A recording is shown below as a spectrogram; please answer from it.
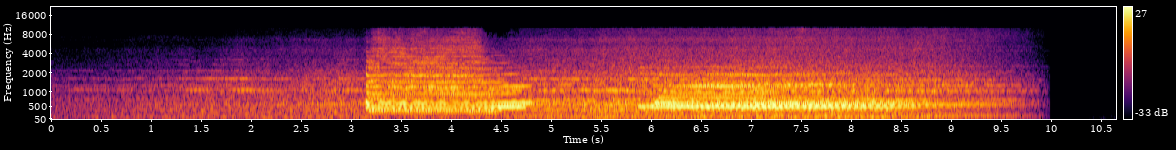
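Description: Diesel freight locomotive approaching with its engine rumble growing louder, sounding a multi-note air horn: a loud blast starting suddenly about three seconds in, then a second, longer blast a second later that tails off. The sound fades out quickly at the end.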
